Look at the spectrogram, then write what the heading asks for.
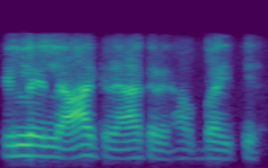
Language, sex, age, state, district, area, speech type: Kannada, male, 18-30, Karnataka, Bellary, rural, conversation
